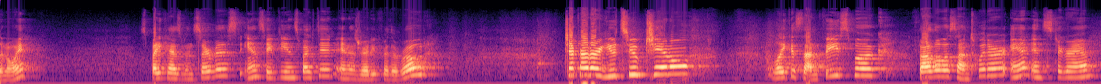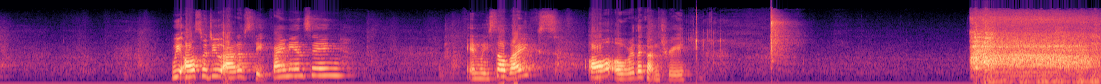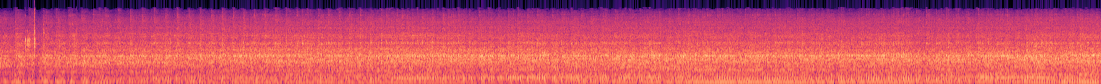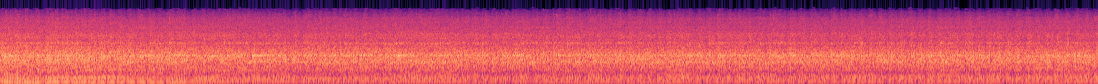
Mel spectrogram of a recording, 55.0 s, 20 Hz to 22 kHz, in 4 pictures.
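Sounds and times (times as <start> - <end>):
motorcycle engine starting and idling: 25.9 - 55.0.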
